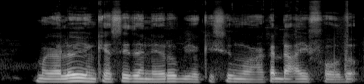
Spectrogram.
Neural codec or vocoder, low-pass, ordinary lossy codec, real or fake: none; none; none; real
